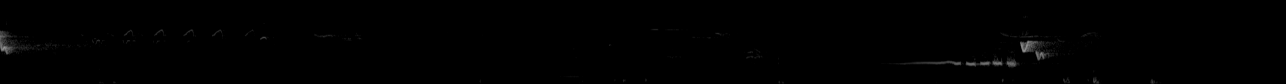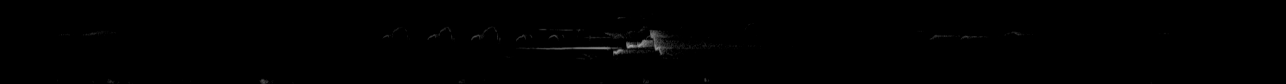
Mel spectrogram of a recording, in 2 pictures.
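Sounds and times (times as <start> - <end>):
Japanese bush warbler whistle phrase: 8.9 - 10.5, 18.3 - 19.6.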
